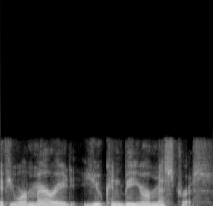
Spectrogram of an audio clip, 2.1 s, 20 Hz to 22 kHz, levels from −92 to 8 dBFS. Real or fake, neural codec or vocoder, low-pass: fake; vocoder, 44.1 kHz, 128 mel bands every 256 samples, BigVGAN v2; 7.2 kHz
